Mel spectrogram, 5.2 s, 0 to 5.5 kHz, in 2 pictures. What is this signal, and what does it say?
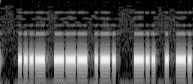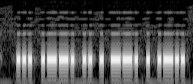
Morse code, heard as a keyed tone, about 31 wpm, 630 Hz. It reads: VOR DEN SPIEGEL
